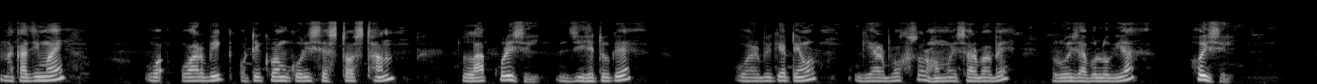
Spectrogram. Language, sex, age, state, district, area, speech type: Assamese, male, 45-60, Assam, Golaghat, rural, read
